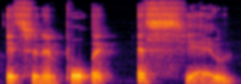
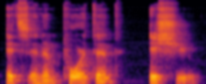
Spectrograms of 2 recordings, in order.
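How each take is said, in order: First: "issue" said the British way, "iss-yoo", a bit higher; mock the British "issue" in a put-on accent. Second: "It's an important issue" with a plain American "issue". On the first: Commentator mocks a British host's "issue" in a put-on British accent. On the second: Shown as a demonstration. Commentator shows how Americans say "issue", plain American vowels.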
